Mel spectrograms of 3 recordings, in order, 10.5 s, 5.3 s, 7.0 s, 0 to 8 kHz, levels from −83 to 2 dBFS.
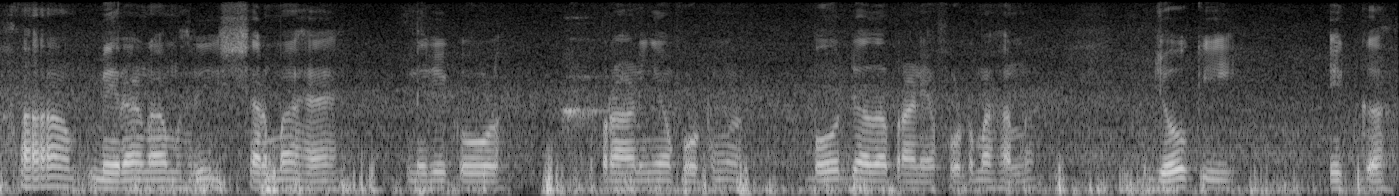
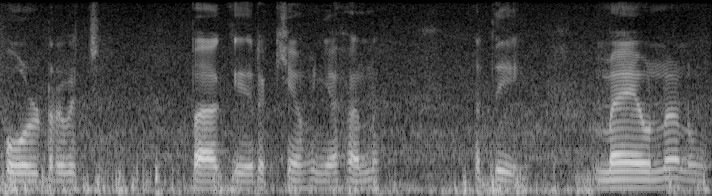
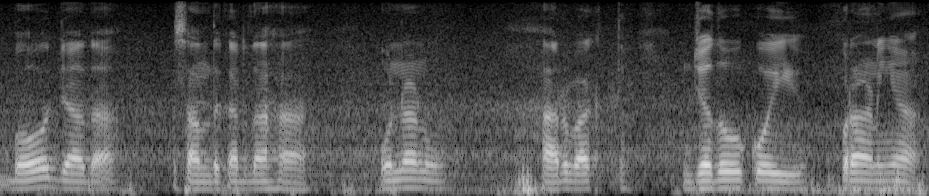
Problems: constant background noise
